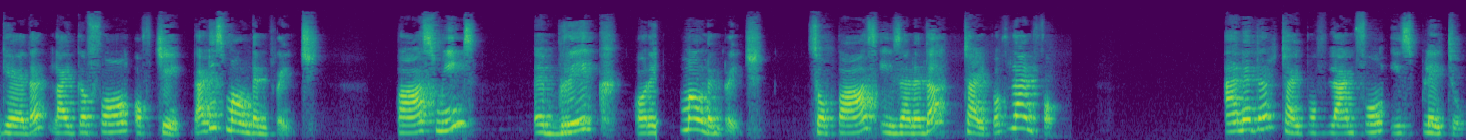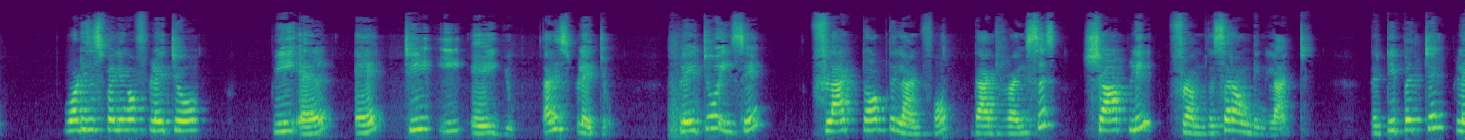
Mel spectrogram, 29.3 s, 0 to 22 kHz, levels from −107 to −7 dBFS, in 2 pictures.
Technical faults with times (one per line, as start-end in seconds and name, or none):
6.55-6.66 skip ahead
7.44-8.20 jitter buffer speed-up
